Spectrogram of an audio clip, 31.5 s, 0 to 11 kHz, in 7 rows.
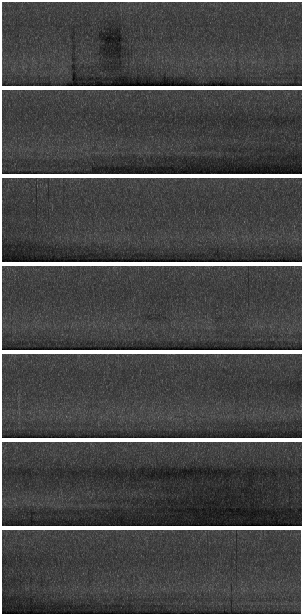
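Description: A motor vehicle's engine running steadily in a low hum that shifts in pitch and swells again about 25 seconds in. Wind buffets the microphone in the first few seconds.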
